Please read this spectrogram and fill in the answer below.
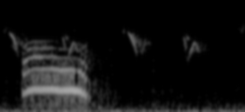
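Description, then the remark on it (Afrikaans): A single drawn-out meow from a cat sitting at a back door wanting to come in, plaintive and mournful, clear, followed by a few faint high bird chirps in the background. “Die arme dier kyk na hulle en sy miau hartseer.”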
